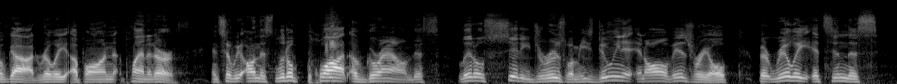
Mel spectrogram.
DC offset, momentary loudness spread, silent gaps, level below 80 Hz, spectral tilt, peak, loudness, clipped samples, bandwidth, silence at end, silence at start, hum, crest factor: under 0.1%; 10 LU; none; -56 dBFS; -6.5 dB/octave; -2 dBFS; -20 LUFS; under 0.1%; 12.5 kHz; 0.2 s; 0 s; none; 16 dB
